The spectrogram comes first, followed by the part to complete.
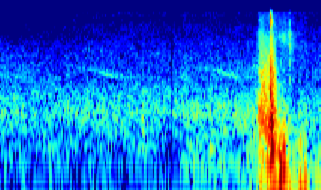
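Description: A short, sharp swish near the end as a lightweight disc golf disc is ripped out of a backhand throw at release, over faint outdoor background.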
